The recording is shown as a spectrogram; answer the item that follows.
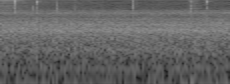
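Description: Steady background hiss with no distinct event: the room tone heard through the narration microphone.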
